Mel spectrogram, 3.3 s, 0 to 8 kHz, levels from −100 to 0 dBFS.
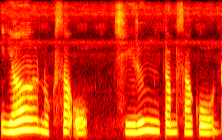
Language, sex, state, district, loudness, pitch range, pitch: Garo, male, Meghalaya, South Garo Hills, -18 LUFS, 170-200 Hz, 185 Hz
